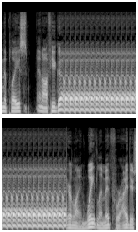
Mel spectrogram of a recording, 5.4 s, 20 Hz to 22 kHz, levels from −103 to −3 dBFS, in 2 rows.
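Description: A broken-record loop runs from 1.27 s to 3.97 s, right after "place and off you": a fragment of about 0.1 s repeats exactly, back to back, 26 times, giving a rapid stutter. The likely cause is a stalled player or stream resending its last buffered piece, so the speech meant for those seconds is lost.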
